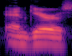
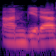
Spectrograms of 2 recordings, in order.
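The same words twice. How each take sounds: First: The name is said with American pronunciation. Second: The name is said with Japanese pronunciation. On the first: "is a pretty good Americanization of it" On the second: "The the Japanese is"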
